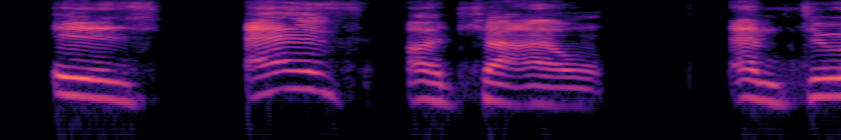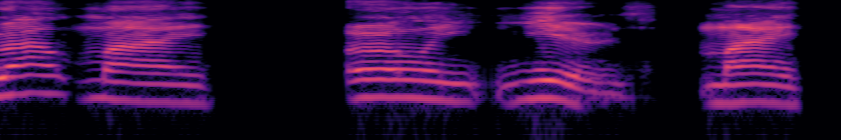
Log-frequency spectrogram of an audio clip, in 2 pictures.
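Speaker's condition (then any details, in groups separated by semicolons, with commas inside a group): Cerebral palsy; about a year after a stroke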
